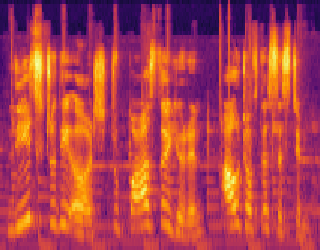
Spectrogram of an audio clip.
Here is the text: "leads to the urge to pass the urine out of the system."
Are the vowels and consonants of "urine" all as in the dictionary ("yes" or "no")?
yes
